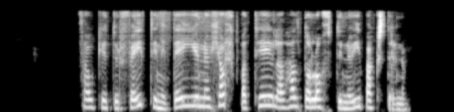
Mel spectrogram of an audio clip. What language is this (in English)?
Icelandic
